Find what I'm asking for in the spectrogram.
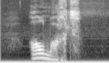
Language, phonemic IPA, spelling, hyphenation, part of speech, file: Dutch, /ˈɑl.mɑxt/, almacht, al‧macht, noun, Nl-almacht.ogg
- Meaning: omnipotence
